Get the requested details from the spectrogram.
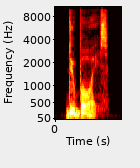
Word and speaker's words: Du Bois: Du Bois would demand that people pronounce his family's last name correctly Du Bois.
